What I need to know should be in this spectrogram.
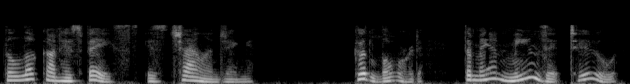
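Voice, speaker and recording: A woman's voice: lowish voice, big pitch swings, takes it slowly, slightly rough, no echo. A woman reading a scripted first-person romance audiobook, with slightly muffled sound. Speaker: audiobook narrator.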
